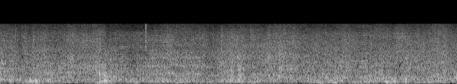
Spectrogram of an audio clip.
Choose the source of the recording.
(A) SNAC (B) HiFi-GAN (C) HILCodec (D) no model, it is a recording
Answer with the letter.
A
